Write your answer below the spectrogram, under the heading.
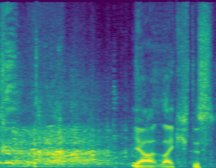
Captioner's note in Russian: смех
